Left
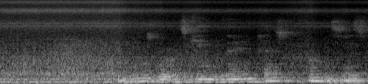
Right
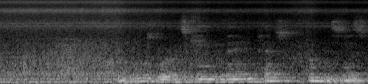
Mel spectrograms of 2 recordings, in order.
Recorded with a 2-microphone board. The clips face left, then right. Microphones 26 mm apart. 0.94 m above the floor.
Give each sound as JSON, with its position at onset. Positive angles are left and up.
{"t": 1.2, "sound": "a man speaking", "side_deg": 15, "distance_m": 1.0}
